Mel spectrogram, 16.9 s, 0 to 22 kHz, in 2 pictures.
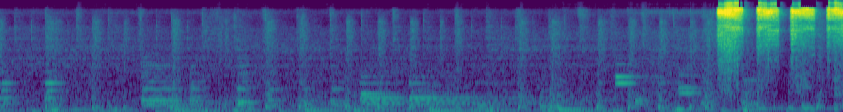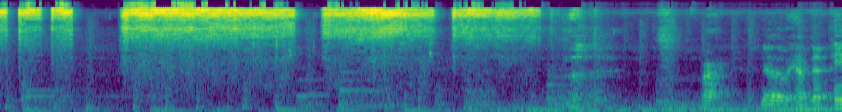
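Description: Spray paint from an aerosol can is applied to a Corsair C70 PC case in bursts: short hissing sprays, then two long loud hisses, with gaps between passes and mechanical clicking plus background music underneath.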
